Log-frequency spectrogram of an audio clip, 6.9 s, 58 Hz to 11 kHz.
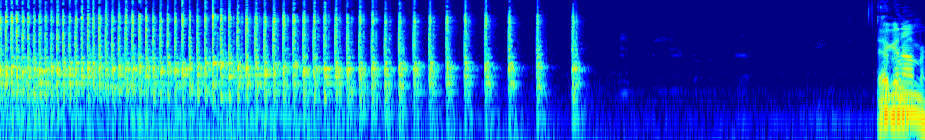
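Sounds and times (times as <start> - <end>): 
prize wheel spinning and ticking: 0.0 - 4.4.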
